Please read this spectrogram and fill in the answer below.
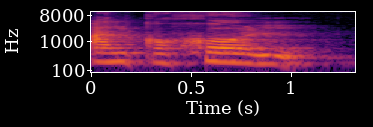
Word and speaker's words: alcohol: Hola alcohol exhausto Héctor Recuerda que en español solo pronunciamos la H cuando decimos palabras de origen extranjero Como por ejemplo handicap o cuando hablamos de Harry Potter y estos son los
